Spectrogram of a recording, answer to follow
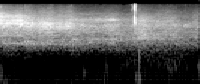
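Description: Quiet outdoor background: a faint, steady hiss that slowly fades, with one small click about two-thirds of the way through.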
